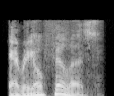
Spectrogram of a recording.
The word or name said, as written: eriophyllous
